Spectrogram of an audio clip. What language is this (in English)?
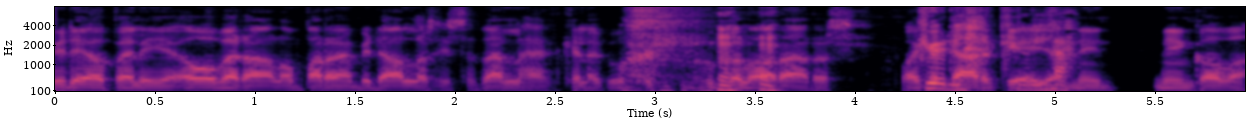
Finnish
